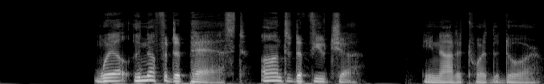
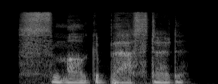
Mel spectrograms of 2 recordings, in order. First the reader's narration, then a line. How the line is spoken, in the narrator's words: William said in a low voice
